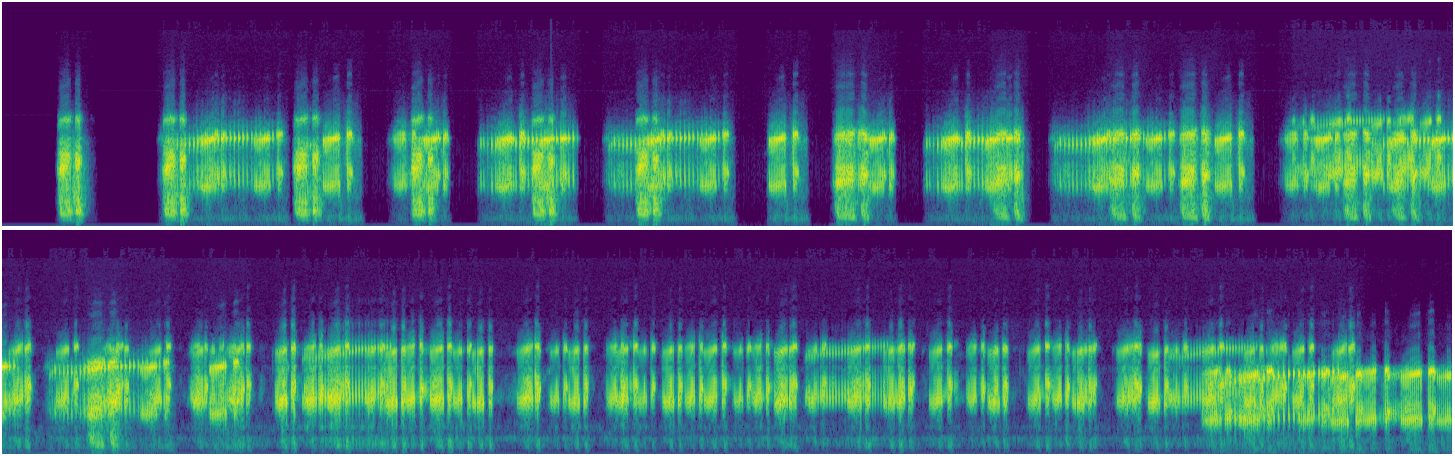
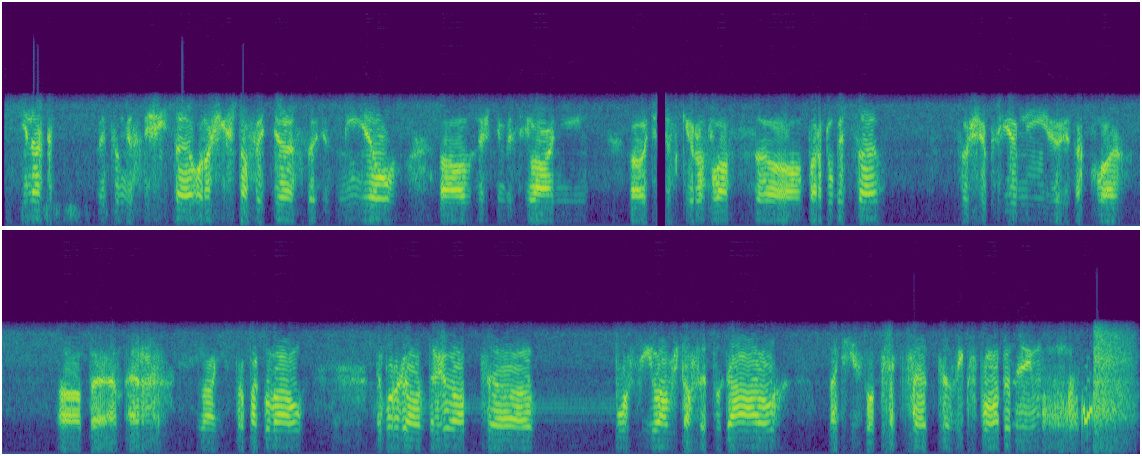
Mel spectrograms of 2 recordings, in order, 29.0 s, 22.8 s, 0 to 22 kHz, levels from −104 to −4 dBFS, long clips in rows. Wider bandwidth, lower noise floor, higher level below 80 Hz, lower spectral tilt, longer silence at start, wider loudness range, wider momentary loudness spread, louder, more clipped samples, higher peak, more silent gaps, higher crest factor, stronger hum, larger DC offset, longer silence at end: about the same, 4.3 kHz vs 4.1 kHz; first, under -90 dBFS vs -51 dBFS; first, -64 dBFS vs -70 dBFS; first, -7 dB/octave vs -5.5 dB/octave; first, 0.55 s vs 0.15 s; about the same, 4 LU vs 2 LU; second, 8 LU vs 11 LU; first, -12 LUFS vs -20 LUFS; neither; first, 0 dBFS vs -4 dBFS; second, none vs 6.55-6.63 s; about the same, 14 dB vs 16 dB; neither; neither; about the same, 0 s vs 0.05 s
